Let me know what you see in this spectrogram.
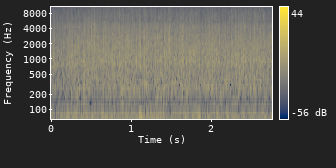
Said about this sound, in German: Plötzlich ein lautes Trommeln auf dem Blechdach. Letzte Auswirkungen vom Monsun.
